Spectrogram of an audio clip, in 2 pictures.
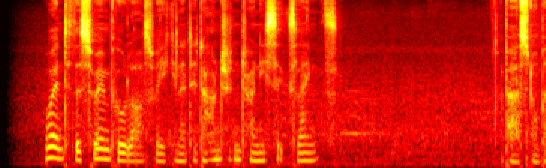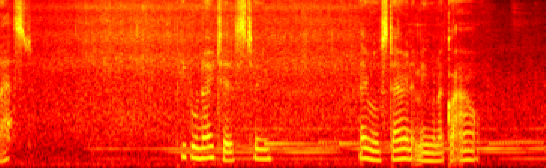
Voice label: Drama, English neutral, Warm, Smooth, Versatile, Engaging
